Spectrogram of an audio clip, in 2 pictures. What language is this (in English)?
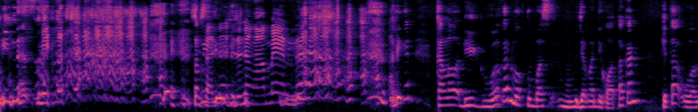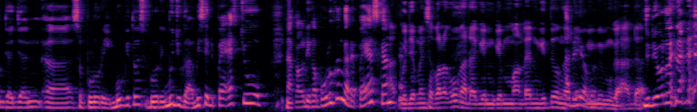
Indonesian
